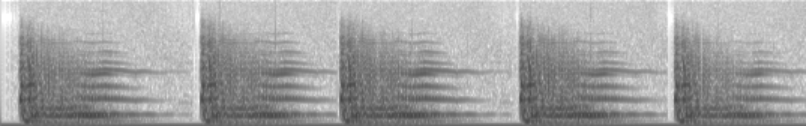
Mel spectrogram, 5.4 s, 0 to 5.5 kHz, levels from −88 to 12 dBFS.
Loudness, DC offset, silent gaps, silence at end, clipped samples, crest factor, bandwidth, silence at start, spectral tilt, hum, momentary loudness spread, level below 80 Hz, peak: -21 LUFS; 2%; none; 0 s; under 0.1%; 16 dB; 5.4 kHz; 0.1 s; -9 dB/octave; none; 11 LU; -42 dBFS; -4 dBFS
